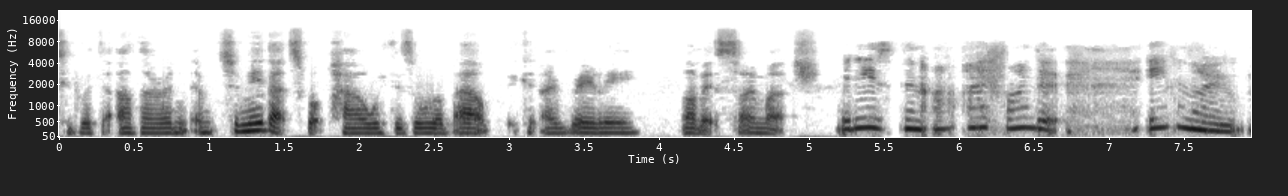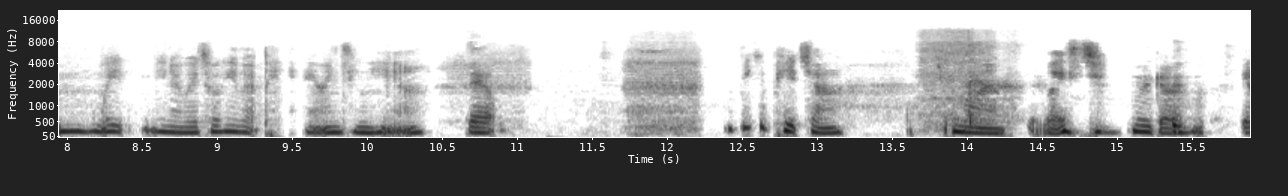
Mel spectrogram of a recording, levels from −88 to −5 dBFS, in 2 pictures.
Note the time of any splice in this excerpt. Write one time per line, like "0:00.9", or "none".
0:03.2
